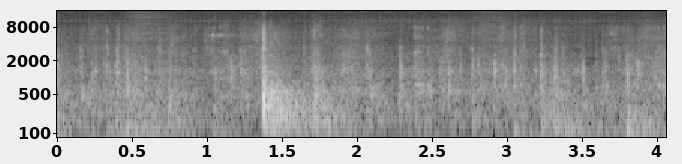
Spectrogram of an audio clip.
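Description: Bare feet shuffling and stepping on a wooden floor during karate free sparring, a run of light taps with one heavier thud about a second and a half in.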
